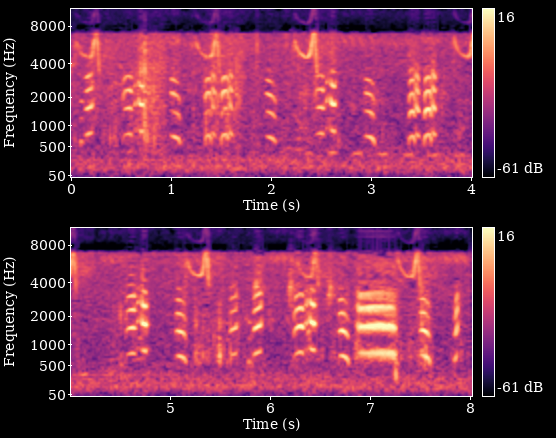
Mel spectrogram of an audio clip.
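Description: Recorded buttonquail decoy call: many short, curving chirps in quick overlapping runs, with one brief steady honk-like note about seven seconds in.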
